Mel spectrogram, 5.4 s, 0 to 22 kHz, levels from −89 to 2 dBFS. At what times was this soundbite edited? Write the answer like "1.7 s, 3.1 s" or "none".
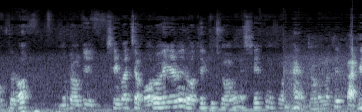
4.3 s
